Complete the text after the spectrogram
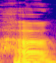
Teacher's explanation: when you pronounce it is just a breath there's absolutely no obstacle you don't it's a breath as it comes out you don't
